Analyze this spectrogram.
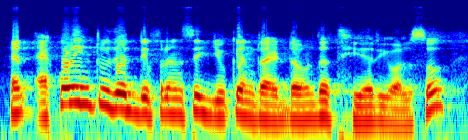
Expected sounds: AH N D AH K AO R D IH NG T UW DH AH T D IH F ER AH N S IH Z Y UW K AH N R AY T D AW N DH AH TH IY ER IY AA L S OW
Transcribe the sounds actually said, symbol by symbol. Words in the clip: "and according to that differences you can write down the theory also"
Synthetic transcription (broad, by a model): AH N D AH K AO R D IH NG T UW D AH T D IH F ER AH N S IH Y UW K AH N R AY T D AW N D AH T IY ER IY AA L S OW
